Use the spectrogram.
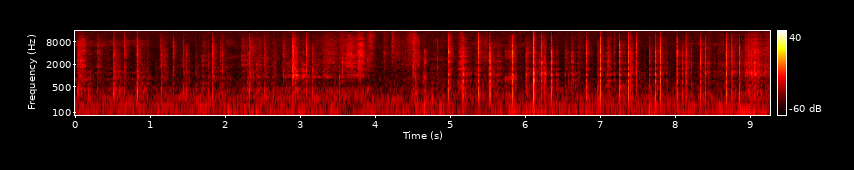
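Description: Fingernails tap and scratch the top and sides of a small, hollow, light-wood box with a metal latch held in the hands. Soft scratchy rasping in the first half gives way to a quick run of short, dry, hollow clicks with a woody midrange tone and bright edges. Each tap stops at once with no ring.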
